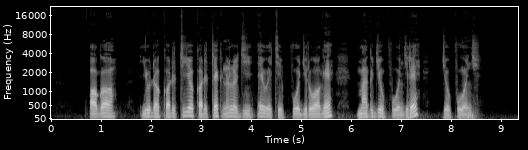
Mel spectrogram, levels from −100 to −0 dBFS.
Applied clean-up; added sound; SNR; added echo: neural mask model DeepFilterNet 3.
